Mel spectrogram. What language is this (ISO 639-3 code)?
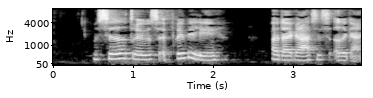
dan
